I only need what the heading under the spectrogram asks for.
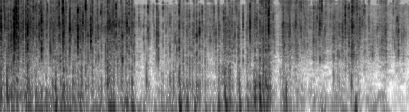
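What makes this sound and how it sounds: A clear plastic bubble wrap sheet, rolled and bunched in both hands, is squeezed, crumpled and twisted with the fingertips, producing dense, bright crinkles and crunches. The crinkling is loudest for the first two seconds, then continues more softly in scattered bursts.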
